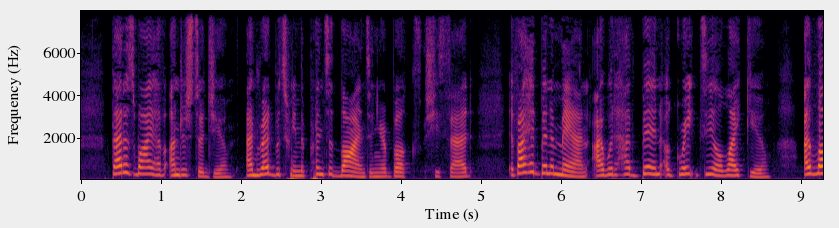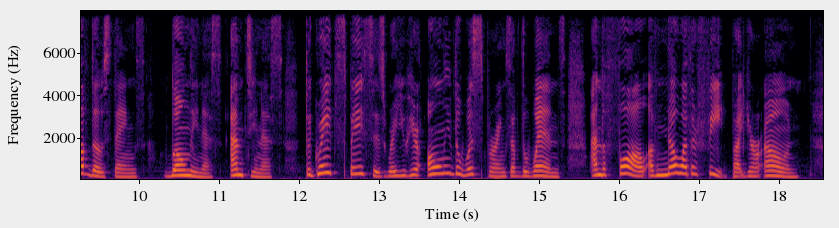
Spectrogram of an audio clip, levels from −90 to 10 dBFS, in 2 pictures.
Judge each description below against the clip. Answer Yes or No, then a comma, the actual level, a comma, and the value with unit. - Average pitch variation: No, wide, 6.9 semitones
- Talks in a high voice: Yes, high, 245 Hz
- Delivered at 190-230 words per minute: Yes, average, 195 wpm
